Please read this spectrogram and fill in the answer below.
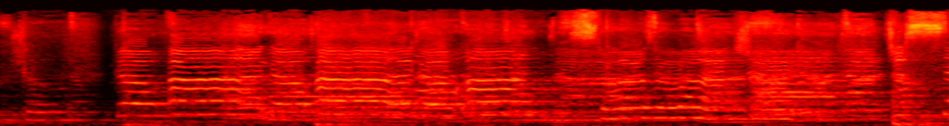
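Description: Female a cappella group singing live: several voices holding layered chords that move in steps, with no instruments. The sound dips briefly at the start, and the full group comes back in a little under a second in.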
